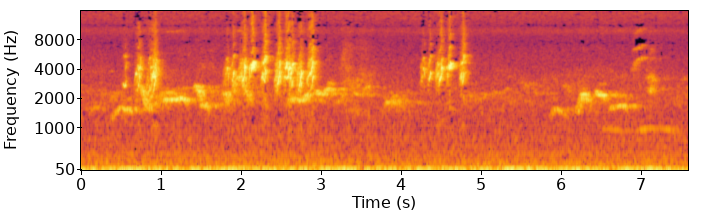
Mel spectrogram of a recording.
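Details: Barn swallow song: bursts of high, crackling rattles and twitters separated by short pauses, ending in softer slurred warbling notes, with faint background noise.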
